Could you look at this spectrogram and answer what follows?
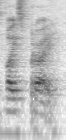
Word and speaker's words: Weissbräu: pronouncing some of these i've always thought that was pronounced brow because you know we just say around here in the states like hofbrau for example but it's uh apparently it's vice prey so that's what i'm pronouncing it here it's from the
